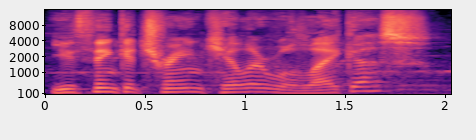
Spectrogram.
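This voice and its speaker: An actor playing an earnest, direct resistance hero in a fantasy video game. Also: male voice, fairly high pitch, expressive, normal speed, a bit bright, faint music behind. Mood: earnest, resolute.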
